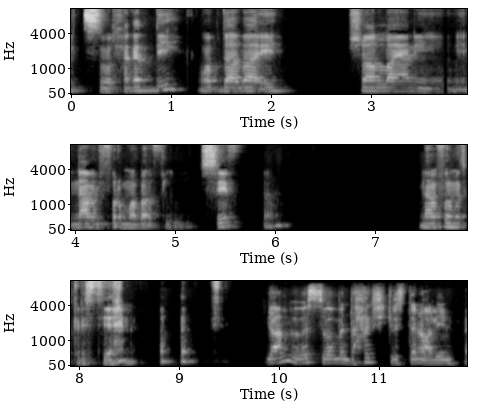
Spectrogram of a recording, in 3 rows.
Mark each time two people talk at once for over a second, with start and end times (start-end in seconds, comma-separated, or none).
none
